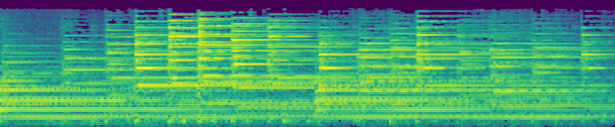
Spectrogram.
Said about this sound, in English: Movie themes like this one from Beauty and the Beast ring from bell towers with increasing frequency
